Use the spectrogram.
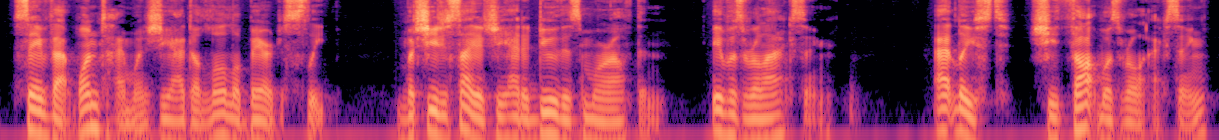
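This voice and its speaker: A man's voice: fairly low pitch, dry recording. A man reading scripted fiction aloud as the narrator of an audiobook.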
